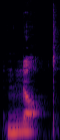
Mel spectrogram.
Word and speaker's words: knot: So not, as in I am not doing that, is spelt without the K. And here a knot, as in something which is tied into a knot, has got that sound at the beginning.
